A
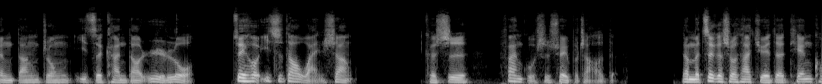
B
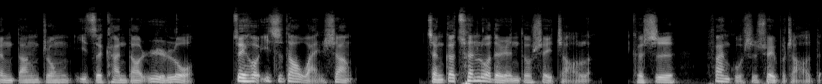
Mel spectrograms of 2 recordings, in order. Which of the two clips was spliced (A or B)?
A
